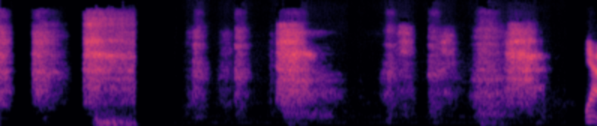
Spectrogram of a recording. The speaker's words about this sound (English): And so the breath pattern that I love using is called the triactive breath. So it's the one that you've done you explained it on the show so it's it's in through the belly up into the chest and out through the mouth so it sounds like this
